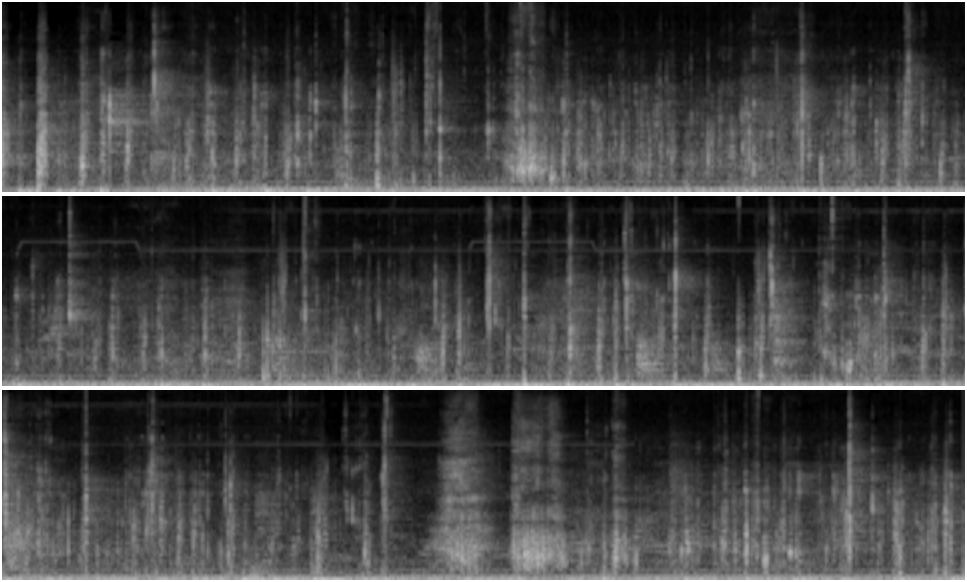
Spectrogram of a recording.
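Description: Mouth sounds of someone eating boiled dumplings: wet, irregular chewing and smacking with many short clicks, and a few louder bursts.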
